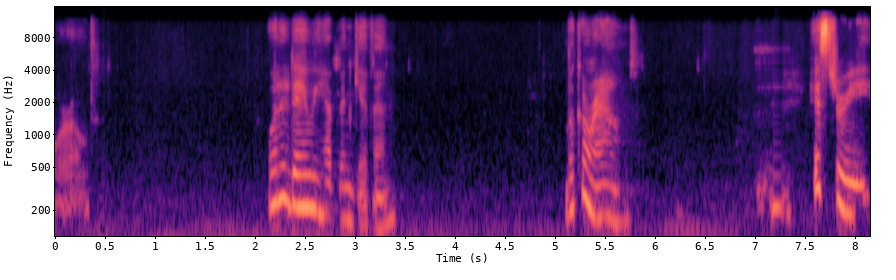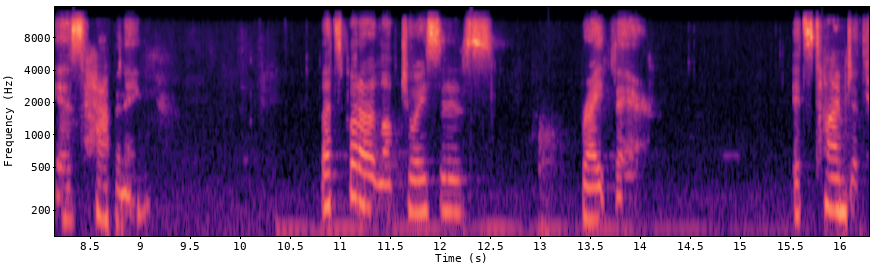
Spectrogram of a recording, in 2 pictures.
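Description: A woman speaks calmly and slowly into a microphone, with pauses between phrases.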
